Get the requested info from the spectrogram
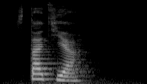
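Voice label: "статья", Komi, female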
